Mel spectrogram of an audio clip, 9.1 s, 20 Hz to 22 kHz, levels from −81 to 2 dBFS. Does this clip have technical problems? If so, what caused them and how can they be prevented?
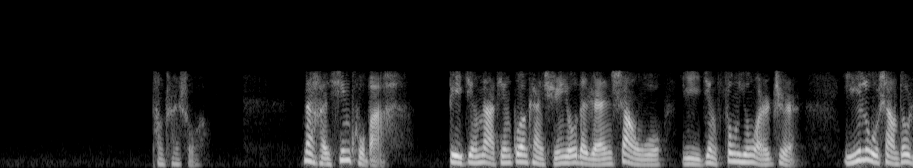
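Yes. Throughout, the speech passed through a G.729 codec, which rebuilds it from a vocal tract model and sparse pulses, consistent with about 8 kbit/s. Nothing above 3.8 kHz survives, leaving the speech audibly rough and synthetic. Prevent this by carrying the call on a wideband codec such as Opus or G.722 end to end.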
